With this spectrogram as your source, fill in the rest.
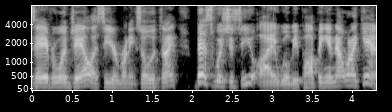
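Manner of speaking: plain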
